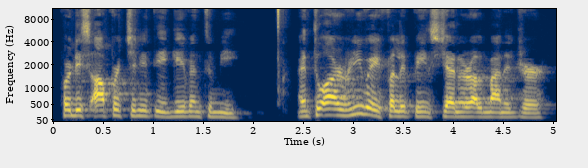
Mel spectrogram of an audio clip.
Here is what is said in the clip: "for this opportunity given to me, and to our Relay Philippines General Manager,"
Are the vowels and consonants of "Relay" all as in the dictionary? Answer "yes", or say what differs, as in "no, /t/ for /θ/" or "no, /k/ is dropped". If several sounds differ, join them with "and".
no, /w/ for /l/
